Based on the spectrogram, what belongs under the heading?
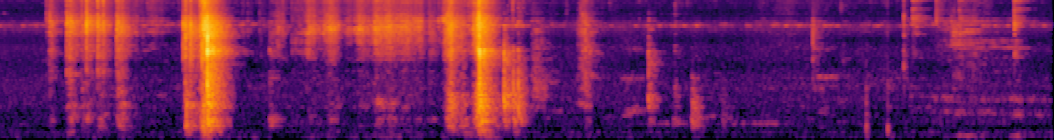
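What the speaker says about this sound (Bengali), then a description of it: "এই যে আমি এগুলোকে কাটছি, আমি এটা থেকে রিং বের করে নেব।" A knife slicing onions into rings for crispy onion pakoras, heard as a few sharp close cutting strokes against a board, two of them prominent, with lighter taps between and quiet gaps after.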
